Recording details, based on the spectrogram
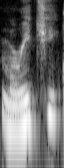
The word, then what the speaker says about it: Moreci: Written by Michael Morici. That's how you say it, right? Morici? – I think so, yes. – Yes.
